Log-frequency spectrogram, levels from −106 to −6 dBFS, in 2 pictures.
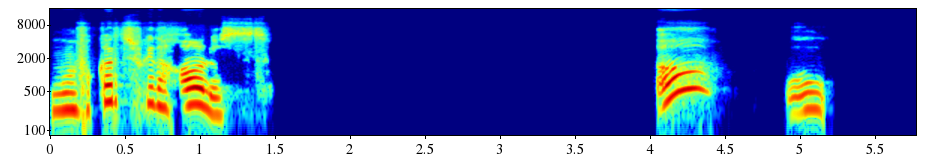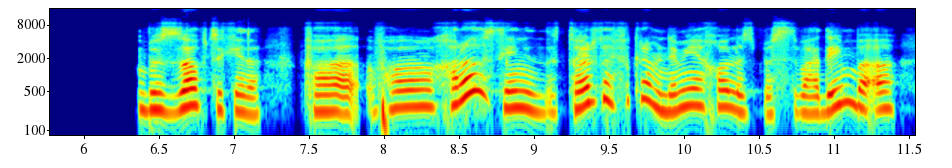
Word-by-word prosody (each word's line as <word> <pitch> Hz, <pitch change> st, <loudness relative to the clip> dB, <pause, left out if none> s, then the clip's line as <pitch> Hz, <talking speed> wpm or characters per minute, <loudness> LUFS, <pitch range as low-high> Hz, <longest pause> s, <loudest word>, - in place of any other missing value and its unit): وما 235 Hz, +1 st, 0 dB
فكرتش 330 Hz, +8 st, 0 dB
في -, -, -14 dB
كده 295 Hz, -3 st, 0 dB
خالص. 260 Hz, -6 st, +3 dB, 2.6 s
آه، 280 Hz, -1 st, +5 dB, 0.5 s
و 230 Hz, +4 st, -4 dB, 1.2 s
بالضبط 245 Hz, +3 st, +2 dB
كده، 220 Hz, -4 st, -6 dB, 0.3 s
ف 220 Hz, -, -6 dB, 0.4 s
فخلاص 275 Hz, -, +1 dB
يعني 255 Hz, -1 st, +1 dB
د -, -, -14 dB
طيّرت 290 Hz, +8 st, +1 dB
الفكرة 355 Hz, +2 st, -3 dB
من 245 Hz, -, -2 dB
دماغي 270 Hz, +6 st, -1 dB
خالص 260 Hz, -6 st, -4 dB
بس 200 Hz, +2 st, -14 dB
بعدين 225 Hz, +9 st, -1 dB
بقى 250 Hz, -1 st, -1 dB
255 Hz, 110 wpm, -21 LUFS, 230-285 Hz, 2.6 s, آه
